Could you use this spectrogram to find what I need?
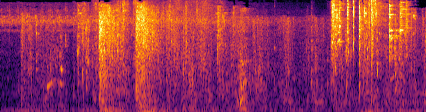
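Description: Wooden walls snap into place with quick hollow knocks.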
